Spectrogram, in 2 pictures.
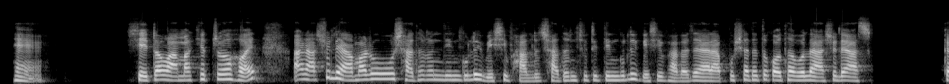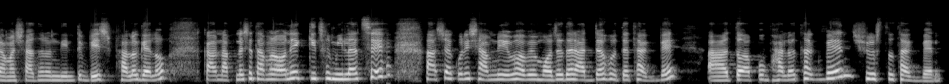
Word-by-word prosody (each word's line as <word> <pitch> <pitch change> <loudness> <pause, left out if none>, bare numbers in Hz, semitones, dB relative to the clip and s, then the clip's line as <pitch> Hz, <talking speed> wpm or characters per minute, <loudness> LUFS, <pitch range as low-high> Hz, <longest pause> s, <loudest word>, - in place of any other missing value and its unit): হ্যাঁ। - - -3 1.0
সেটাও 210 +1 +3
আমার 195 +1 0
ক্ষেত্রেও 235 0 0
হয়। 240 +10 +3 0.4
আর - - +1
আসলে 285 +6 0
আমারও 220 +5 +1 0.3
সাধারণ 215 +3 -3
দিনগুলোই 210 +2 -1
বেশি 160 +6 -4
ভালো। 150 0 -2 0.2
সাধারণ 180 +3 -3
ছুটির 195 -1 -7
দিনগুলোই 200 +5 -2
বেশি 160 +4 -6
ভালো 155 -1 -1
যায়। 175 -2 +1
আর - - +3
আপুর 195 +5 -9
সাথে 210 -1 0
তো - - -1
কথা 200 +1 +2
বলে 195 0 +2
আসলে 190 +2 -2
আজ 170 - -5 0.9
আমার 185 0 -1
সাধারণ 195 +2 -1
দিনটি 190 +3 -4
বেশ 205 0 +3
ভালো 210 +2 +3
গেল। 205 +1 +4 0.5
কারণ 205 0 +1
আপনার 225 +3 -2
সাথে 260 -2 +1
আমার 235 -1 +4
অনেক 290 +3 +4
কিছু 270 +1 +1
মিল 240 0 +4
আছে 285 +5 +1 0.6
আশা 290 - 0
করি 250 +1 -1
সামনে 220 +1 0
এভাবে 225 -1 +2
মজাদার 230 +2 +4
আড্ডা 205 +3 +1
হতে 215 -2 -2
থাকবে। 205 +2 0 0.5
আর 190 0 +3
তো - - +6
আপু 210 +2 -7
ভালো 210 0 +1
থাকবেন, 270 +7 +3 0.2
সুস্থ 250 -1 0
থাকবেন। 165 -6 0
210 Hz, 175 wpm, -15 LUFS, 195-235 Hz, 1.0 s, তো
